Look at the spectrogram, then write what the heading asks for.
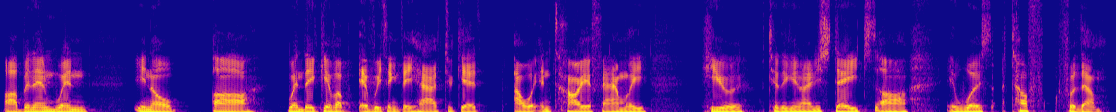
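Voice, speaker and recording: A man's voice: mid-range voice, little pitch movement, unhurried, a bit bright, clean tone. A man in his fifties from Vietnam, an actor answering interview questions in an emotional, hesitant way with many restarts. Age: 50s. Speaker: guest actor.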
